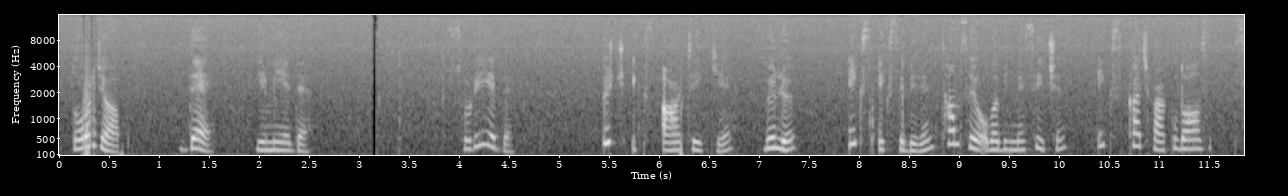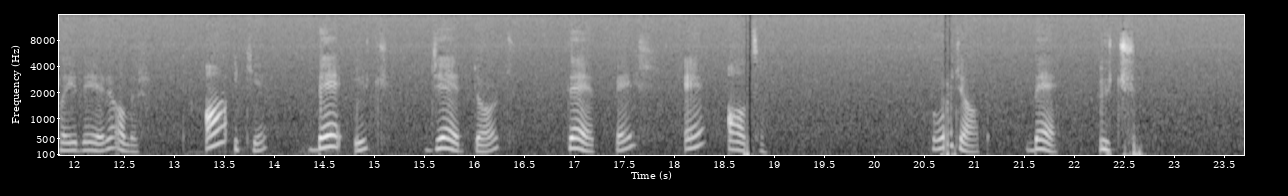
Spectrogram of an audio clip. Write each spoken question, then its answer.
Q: 3x artı 2 bölü x eksi 1'in tam sayı olabilmesi için x kaç farklı doğal sayı değeri alır?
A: Doğru cevap B 3.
